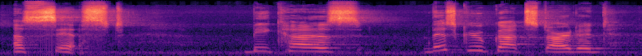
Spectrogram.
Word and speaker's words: ASST: which is abbreviated ASST, which is pronounced assist, because this group got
